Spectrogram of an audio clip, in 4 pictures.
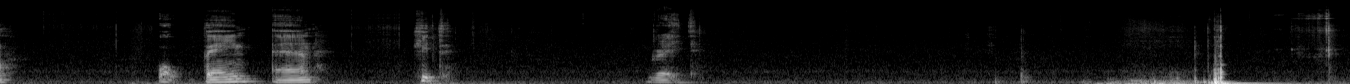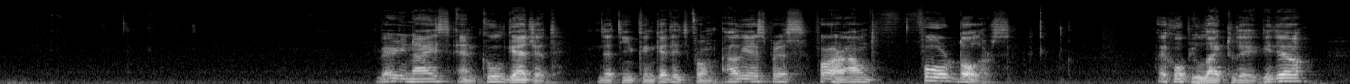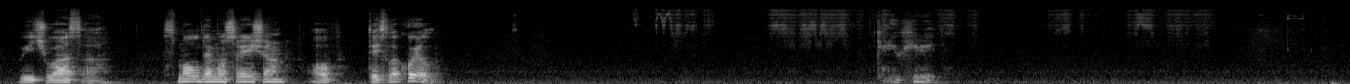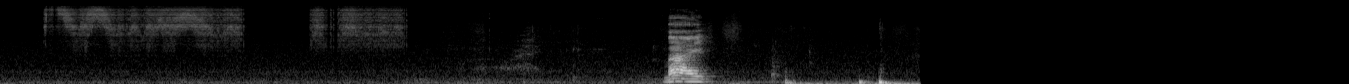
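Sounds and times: rustle: 31.5 - 49.7
tesla coil crackling hiss: 33.3 - 39.2, 40.9 - 43.0, 43.6 - 44.6.

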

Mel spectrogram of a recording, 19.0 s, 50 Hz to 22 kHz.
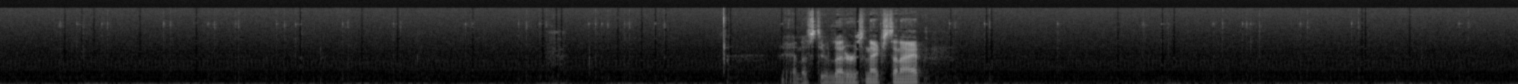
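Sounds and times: computer mouse clicks: 0.7 - 8.4, 11.8 - 12.5, 14.2 - 18.5.

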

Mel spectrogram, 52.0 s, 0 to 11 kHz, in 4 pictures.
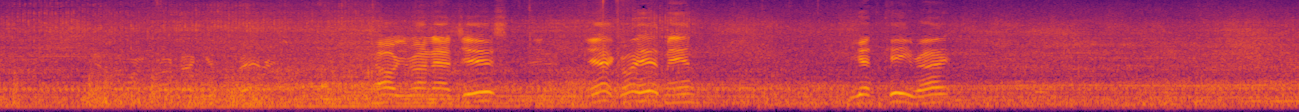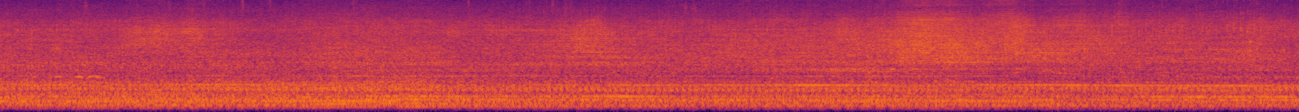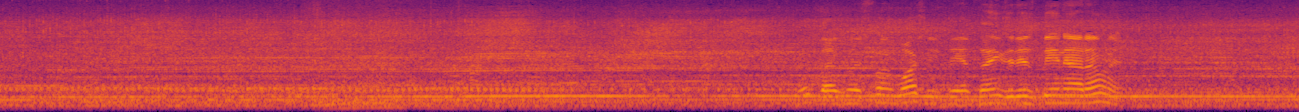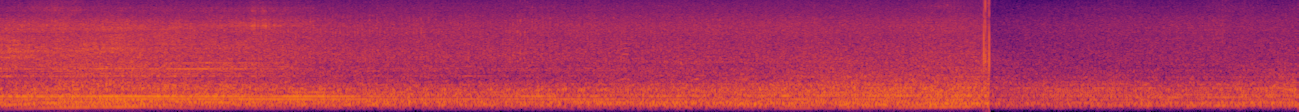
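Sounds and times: hovercraft engine drone: 0.0 - 51.9.

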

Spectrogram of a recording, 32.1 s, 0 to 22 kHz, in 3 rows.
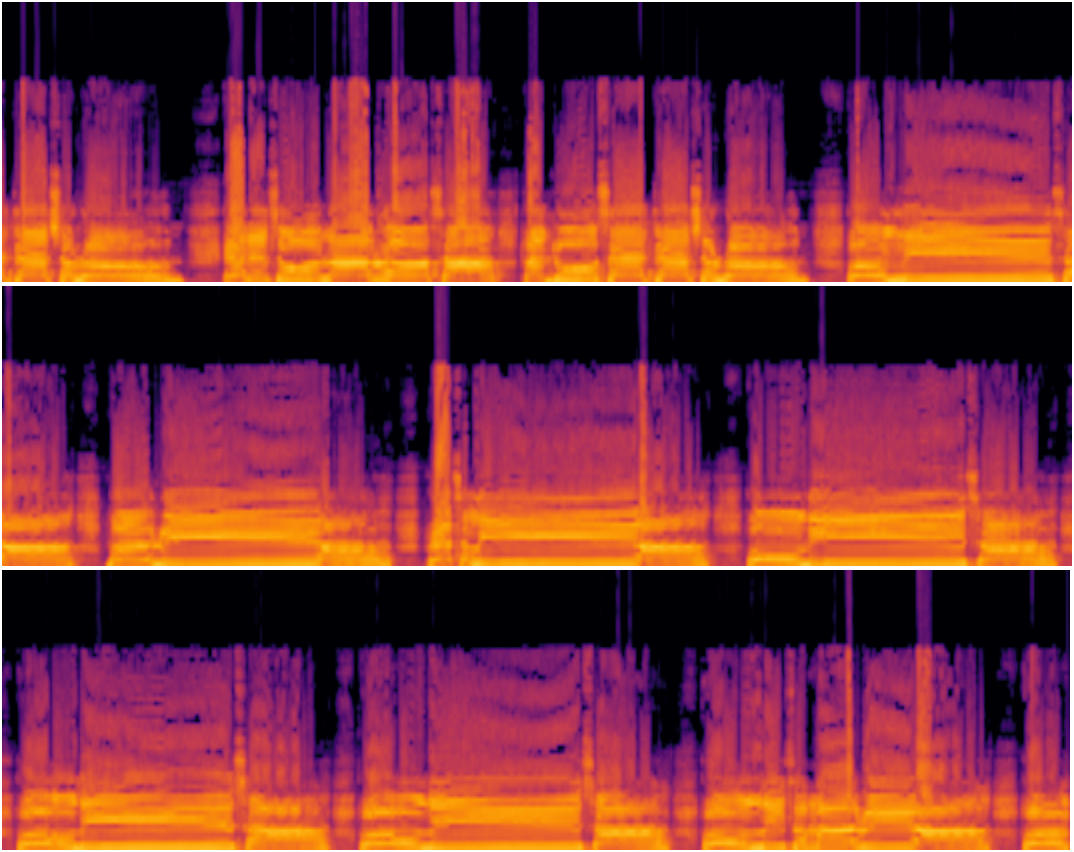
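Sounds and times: woman singing unaccompanied: 0.0 - 32.0
singer taking a breath: 1.9 - 2.3, 8.1 - 8.5, 11.5 - 11.8, 14.7 - 15.0, 17.8 - 18.2, 21.3 - 21.6, 24.8 - 25.0, 28.1 - 28.4, 31.3 - 31.7.

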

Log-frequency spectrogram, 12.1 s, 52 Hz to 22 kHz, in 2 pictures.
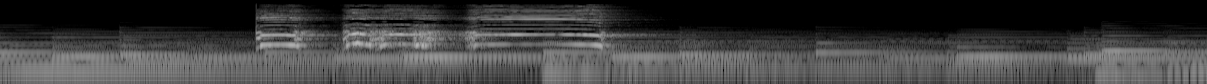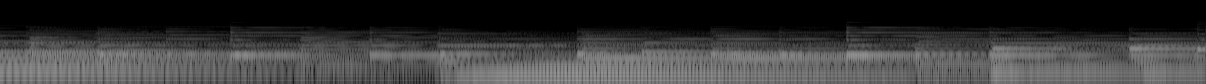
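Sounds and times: soft piano music: 0.0 - 12.0
rooster crowing: 1.3 - 3.4.

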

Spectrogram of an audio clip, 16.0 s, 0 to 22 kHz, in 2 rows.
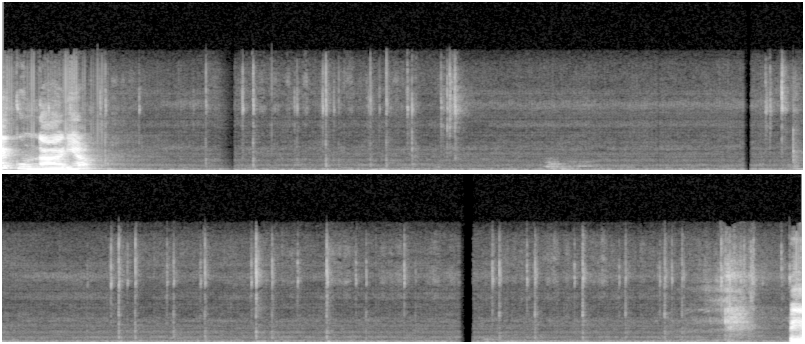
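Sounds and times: stylus tapping on tablet screen: 9.1 - 12.2, 12.8 - 15.0.

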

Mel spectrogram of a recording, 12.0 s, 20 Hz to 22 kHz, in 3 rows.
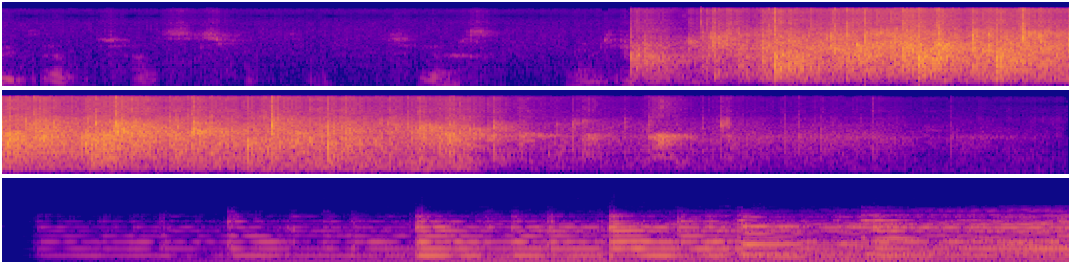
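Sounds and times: audience applause: 2.4 - 7.9.

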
